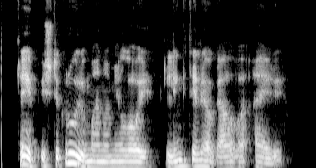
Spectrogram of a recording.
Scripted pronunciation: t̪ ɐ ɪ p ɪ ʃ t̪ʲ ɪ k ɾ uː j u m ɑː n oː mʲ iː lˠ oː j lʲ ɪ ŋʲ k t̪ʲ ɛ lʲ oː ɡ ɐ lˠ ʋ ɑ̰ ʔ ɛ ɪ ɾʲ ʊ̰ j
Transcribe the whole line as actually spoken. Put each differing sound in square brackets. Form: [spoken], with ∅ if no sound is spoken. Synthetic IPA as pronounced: t̪ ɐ ɪ p ɪ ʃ t̪ʲ ɪ k ɾ uː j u m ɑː n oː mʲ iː lˠ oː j lʲ ɪ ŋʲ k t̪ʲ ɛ lʲ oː ɡ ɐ lˠ ʋ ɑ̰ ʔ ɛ ɪ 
